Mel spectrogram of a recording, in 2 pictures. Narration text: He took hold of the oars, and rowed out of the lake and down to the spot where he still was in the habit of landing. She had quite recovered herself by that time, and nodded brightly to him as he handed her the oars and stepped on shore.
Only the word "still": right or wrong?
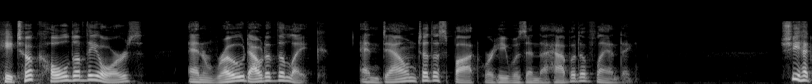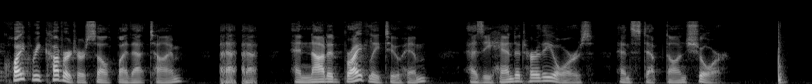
wrong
